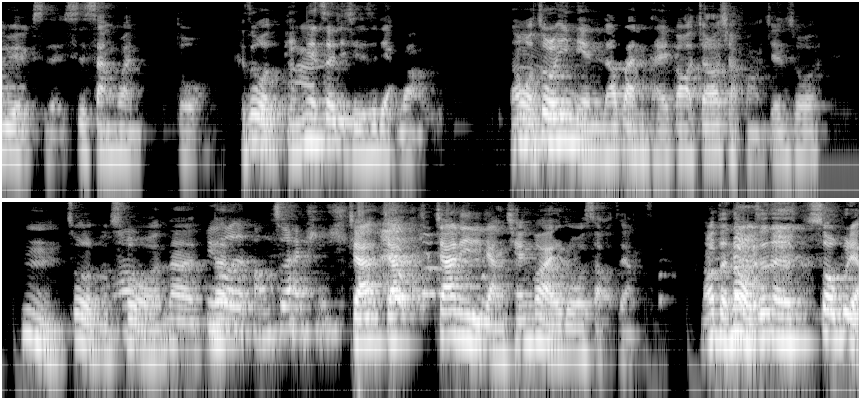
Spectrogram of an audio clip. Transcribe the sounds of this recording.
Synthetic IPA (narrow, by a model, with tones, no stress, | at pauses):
y˧˩ɛ˥ksə˩ʂɻ̩˥˩sa˦nwa˥˩n | t̪wɔ˦ | kʰə˨˩sɻ̩˥˩wɔ˨˩˧pʰi˧ŋpjɛ˥˧ns̬ɤ˥˧t͡ɕi˥˩t͡ɕʰi˧˥ʂ̩˧˥ʂ̩˥˩˨jɑ˨˩ŋwɑ˥˩ŋə˩ | na˨˧˥ho˥˩wɔ˨˩t͡swɔ˥˩lə˧i˥˩njɛ˧˦nljɑ˧˥ʊpa˨˥ni˨˩t̪ʰa˧˦ɪpa˧˥˦wt͡ɕʊt̪ɕjɑ˨˩fɑ˧˥ŋt͡ɕjɛ˥nswɔ˦˥ | n̩˥˩t͡swɔ˥˩d̪ə˩pu˧˥t͡sʰwɔ˥˩na˥˧˥a˥˩d̪ə˩fɑ˧˥ŋt͡su˥a˥˩t͡ɕja˦˥t͡ɕja˦˥t͡ɕja˦˥li˨˥˨ljɑ˨˩ŋt͡ɕʰjɛ˥nkʰwa˥˧a˧˥˩t̪wɔ˧˦sɑ˨˩ʊʈ͡ʂɤ˥˧jɑ˥˩ŋd͡znn˨˥o˥˩t̪ə˨˩n˥˩wɔ˨˩ʈ͡ʂə˦nd̪ə˨so˥˧ʊpu˥ljɑ˨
